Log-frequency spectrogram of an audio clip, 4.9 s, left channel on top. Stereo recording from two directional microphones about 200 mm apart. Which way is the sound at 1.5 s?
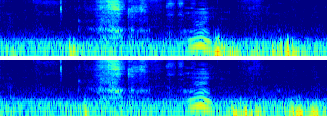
5° right (ahead or behind).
